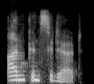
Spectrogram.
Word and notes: unconsidered: Indian

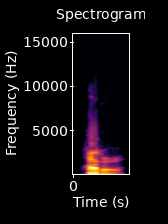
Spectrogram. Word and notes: hatter: American English

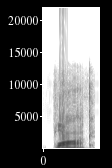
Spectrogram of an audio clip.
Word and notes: block: American English

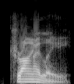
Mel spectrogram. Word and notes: dryly: American English

